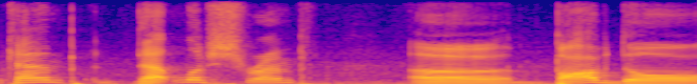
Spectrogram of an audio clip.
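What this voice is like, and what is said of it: Usual voice. Nothing is said of it.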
